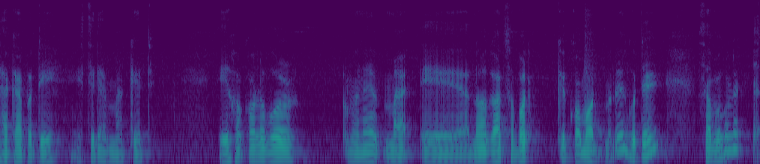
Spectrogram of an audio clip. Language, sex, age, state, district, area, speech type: Assamese, male, 18-30, Assam, Nagaon, rural, spontaneous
